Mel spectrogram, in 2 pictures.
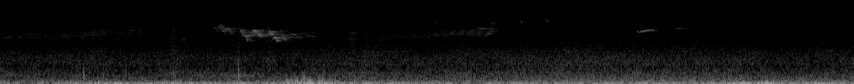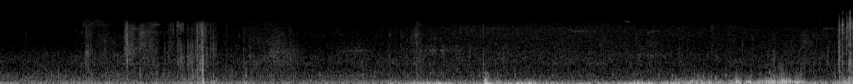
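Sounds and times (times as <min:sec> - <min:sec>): birds chirping: 0:00.0 - 0:07.1
steady low rumble: 0:00.0 - 0:17.0.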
